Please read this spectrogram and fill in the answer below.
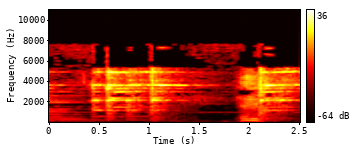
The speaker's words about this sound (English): melted down the cracked bell and carefully added 187 pounds of American copper to the 2,000 pounds of the original metal. The bell was recast. Upon being tested, it cracked again.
